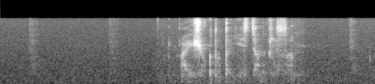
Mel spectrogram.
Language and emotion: Russian, neutral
